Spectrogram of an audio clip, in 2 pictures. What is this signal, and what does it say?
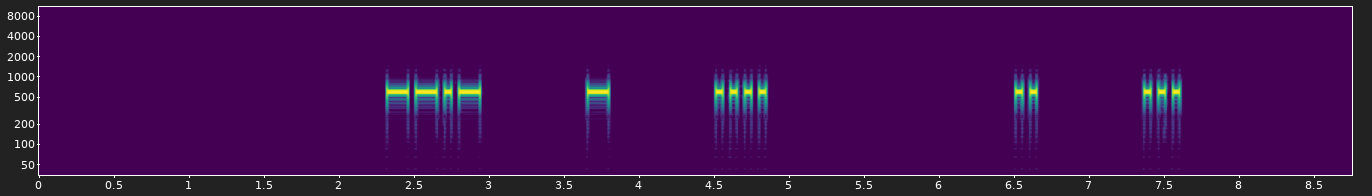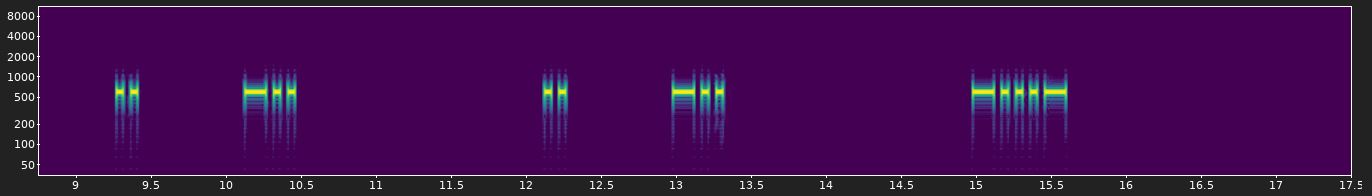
Morse code, heard as a keyed tone, about 25 wpm, spaced as for 10 wpm, 600 Hz. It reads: QTH IS ID ID <BT>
